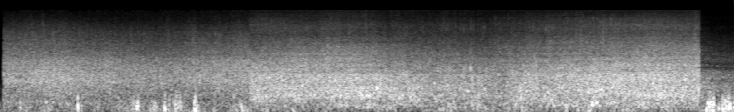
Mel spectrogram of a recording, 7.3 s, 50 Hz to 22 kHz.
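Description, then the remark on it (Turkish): Sea waves wash steadily onto a shore in a continuous, fairly loud roar, with gusts of wind buffeting the microphone; no one speaks. A beach in the Manavgat and Serik districts of Antalya, Turkey, where the sea receded 4 to 20 metres, filmed on a mobile phone. “Antalya'nın Manavgat ve Serik ilçelerinde denizlerde 4 ila 20 metre arası çekilme yaşandı.”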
